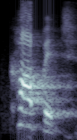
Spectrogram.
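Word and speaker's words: carpet: இங்க வந்து பாத்தீங்கன்னா இந்த கார்பெட் அப்படின்னு சொல்லும் போது அதனுடைய ஸ்பெல்லிங் CAR. ஆனா ஆர் வந்து இங்க அப்சல்யூட்லி சைலண்ட். ஆரை வந்து நம்ம ப்ரொனவுன்ஸ் பண்ண மாட்டோம். இன்னும் சொல்ல போனா நம்ம கார் அப்படின்னு சொல்றோம் இல்லைங்களா, நம்ம கார் four wheeler. So கார் சொல்றோம்ல, இதனுடைய actual pronunciation it இஸ் நாட் கார், இட் is only கார்.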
